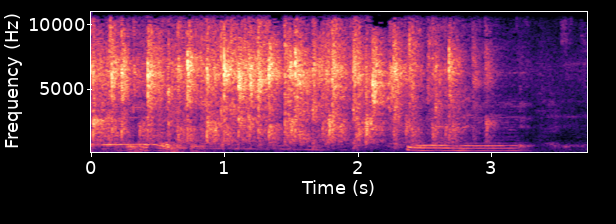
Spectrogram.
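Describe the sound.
A crowd claps steadily for a few seconds, a dense, loud patter of many hands with some voices calling out over it, fading slightly at the end.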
